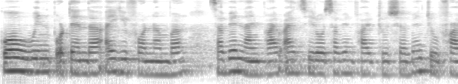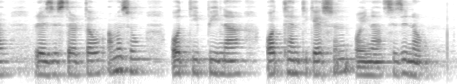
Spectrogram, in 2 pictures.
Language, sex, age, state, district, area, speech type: Manipuri, female, 45-60, Manipur, Thoubal, rural, read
